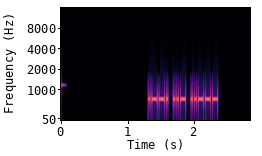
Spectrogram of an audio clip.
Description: Morse code, heard as a keyed tone, about 44 wpm, 700 Hz. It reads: PU2
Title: Callsign Prefixes for Top 100 DXCC - 45wpm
